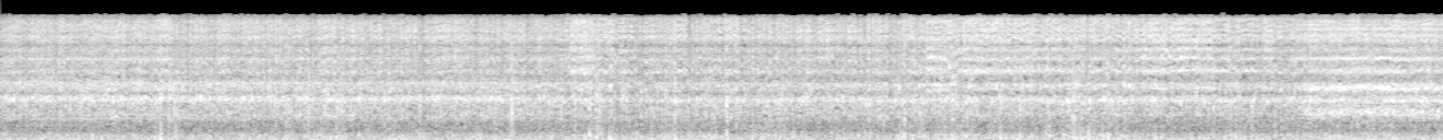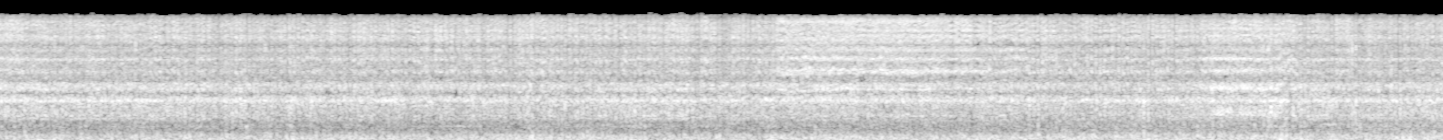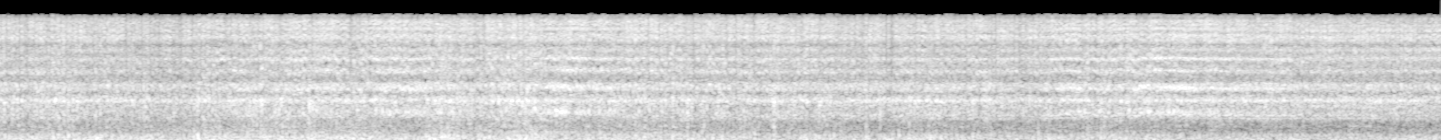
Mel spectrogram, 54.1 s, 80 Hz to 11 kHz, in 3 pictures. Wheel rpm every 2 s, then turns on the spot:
180, 180, 180, 180, 180, 180, 180, 180, 180, 180, 180, 180, 180, 170, 180, 180, 180, 170, 180, 180, 180, 180, 180, 180, 170, 180, 180.
none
